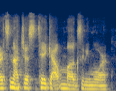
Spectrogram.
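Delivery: ordinary talk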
